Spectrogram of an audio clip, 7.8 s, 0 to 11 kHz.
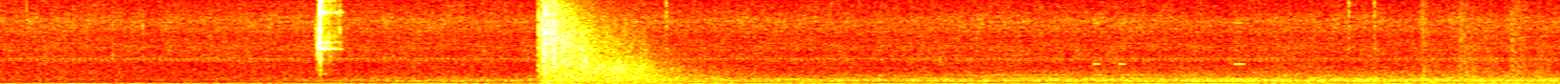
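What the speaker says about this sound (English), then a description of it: "Flashbang." Flashbang grenade going off in the video game Xenonauts 2, a single sharp, loud burst with a fading noisy tail, preceded by a brief click and set over a steady low background rumble.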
